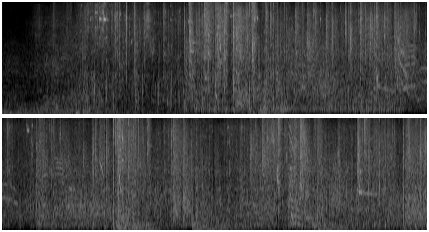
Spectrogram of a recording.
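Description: A light machine gun fires rapid bursts close by.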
